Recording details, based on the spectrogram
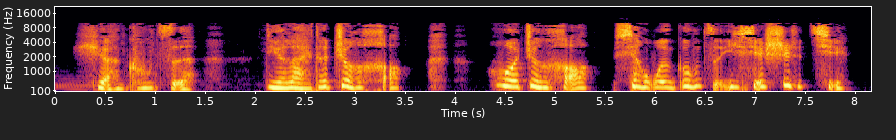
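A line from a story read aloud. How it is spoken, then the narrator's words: Just stopped sobbing. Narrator (Chinese): 朱陈氏停止了抽泣，道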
